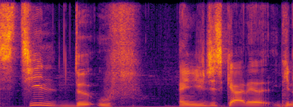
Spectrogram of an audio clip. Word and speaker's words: Style de ouf: So the way you pronounce this, guys, is Style de ouf.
